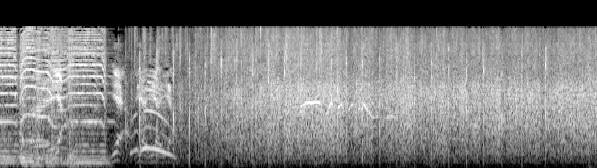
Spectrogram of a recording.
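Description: A burst of orchestra music cuts off, then an audience breaks into loud, sustained applause, a dense steady clatter of many hands clapping with a few whoops mixed in for several seconds.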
